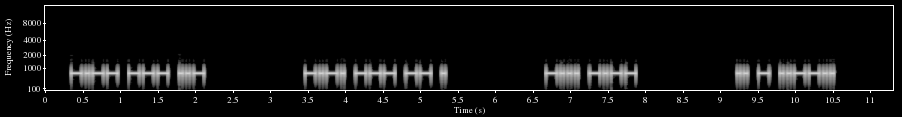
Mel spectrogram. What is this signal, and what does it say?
Morse code, heard as a keyed tone, about 25 wpm, 700 Hz. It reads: YOU COME BY IT?
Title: 4x Word-Spacing - Sentences from Top 100 Words - 25wpm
